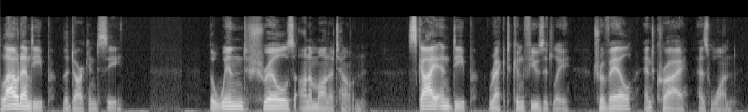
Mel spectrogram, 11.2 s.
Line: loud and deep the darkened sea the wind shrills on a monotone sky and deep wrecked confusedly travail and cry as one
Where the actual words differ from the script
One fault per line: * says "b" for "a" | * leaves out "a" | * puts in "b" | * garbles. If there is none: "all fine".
all fine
